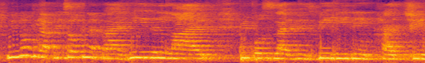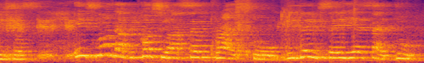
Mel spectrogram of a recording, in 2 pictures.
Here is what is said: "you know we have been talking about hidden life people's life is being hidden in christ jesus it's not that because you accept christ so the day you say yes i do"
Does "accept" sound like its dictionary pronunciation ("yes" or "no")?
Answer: no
